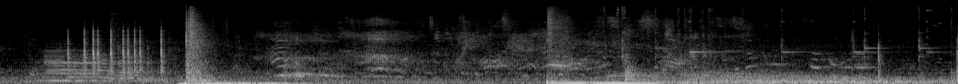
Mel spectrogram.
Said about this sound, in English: The door shut, and the lights went out.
